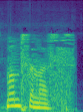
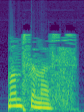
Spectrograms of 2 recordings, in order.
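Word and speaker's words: mumpsimus: m p s i m u s mumsimus mumsimus mumsimus mumsimus is your word of the day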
